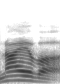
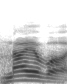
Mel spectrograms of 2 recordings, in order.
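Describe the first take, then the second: First: The first vowel sounds like a long 'aa'. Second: The same.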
